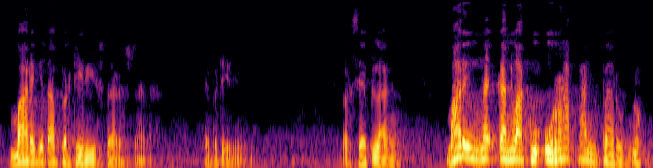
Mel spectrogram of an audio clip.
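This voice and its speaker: A man's voice: mid-range voice, gravelly, mellow, husky. A man preaching a sermon, telling a personal story and acting out the dialogue, with English words mixed in. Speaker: pastor. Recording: long hall reverb.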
